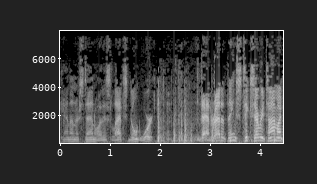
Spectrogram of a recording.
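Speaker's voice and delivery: mumbling away under the breath. Mcgee struggling with a stuck medicine chest latch: muttering into his beard. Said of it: "what are you muttering into your beard about?".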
